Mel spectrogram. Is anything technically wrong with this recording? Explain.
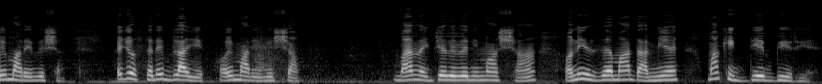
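Yes. Throughout the speech, sibilants carry a faint metallic shimmer over a dulled top end. This is imaging from linear upsampling, which points to an 8 kHz source raised to 44.1 kHz by straight-line interpolation. That weak filter leaves a mirrored spectrum copy between 4 and 8 kHz, roughly 30 dB down.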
